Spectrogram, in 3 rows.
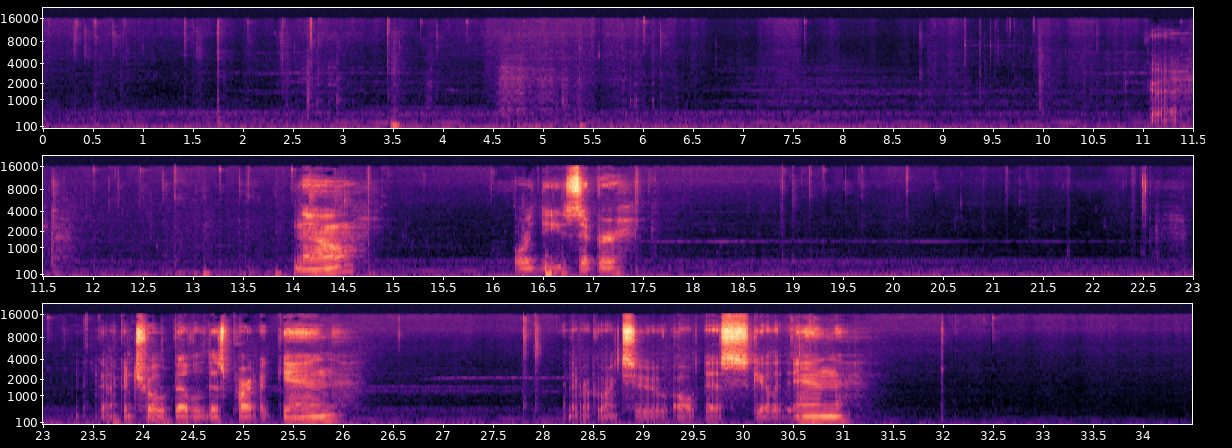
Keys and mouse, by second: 0.4 g, 1.4 Tab, 3.0 Tab, 8.9 KP_1, 14.0 right click, 14.3 Tab, 15.6 alt+right click, 17.0 ctrl+b, 20.7 alt+right click, 20.9-34.4 alt+middle drag, 23.8 ctrl+b, 27.8 alt+s.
